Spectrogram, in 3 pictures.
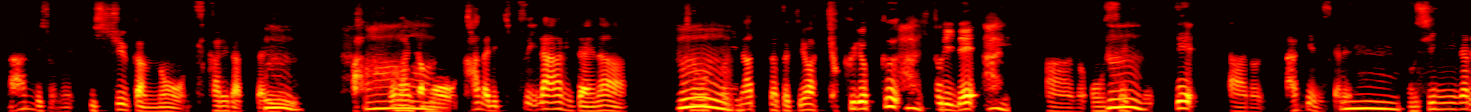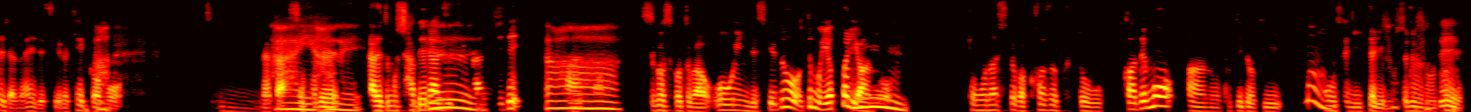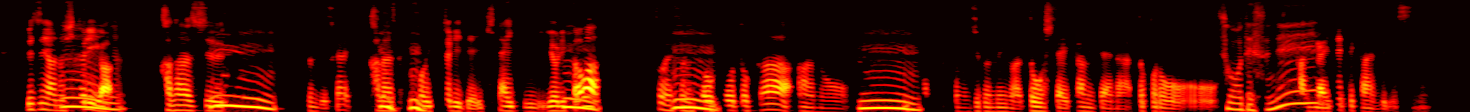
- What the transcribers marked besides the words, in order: static; tapping; other background noise
- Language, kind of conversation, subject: Japanese, podcast, 普段、ストレスを解消するために何をしていますか？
